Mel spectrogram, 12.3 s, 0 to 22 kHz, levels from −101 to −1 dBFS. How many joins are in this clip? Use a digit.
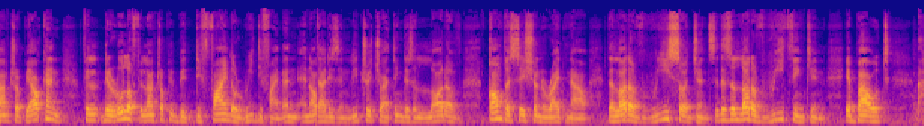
1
